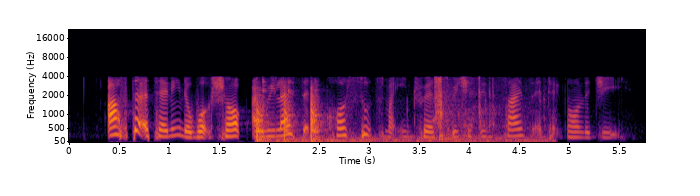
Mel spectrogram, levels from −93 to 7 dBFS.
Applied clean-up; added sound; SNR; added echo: none; Knock; 3 dB; none.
